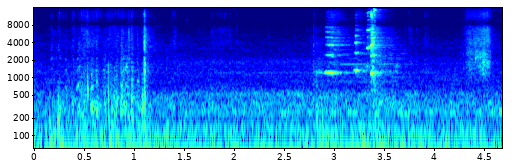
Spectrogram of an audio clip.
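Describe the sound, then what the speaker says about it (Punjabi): A pigeon coos softly and briefly flaps its wings near a home pigeon loft, with small squeaky calls in the middle over quiet background noise. "ਕਬੂਤਰ ਇੱਕ ਆ ਗਈ ਥੱਲੇ"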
